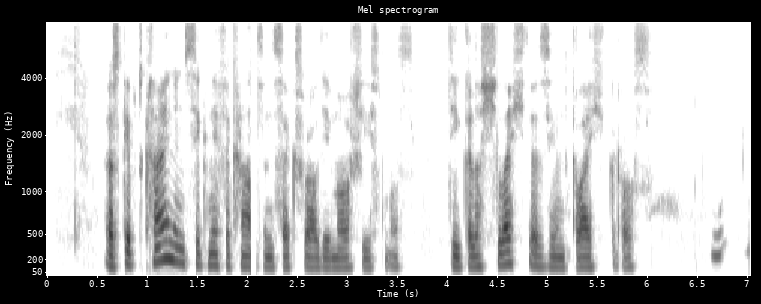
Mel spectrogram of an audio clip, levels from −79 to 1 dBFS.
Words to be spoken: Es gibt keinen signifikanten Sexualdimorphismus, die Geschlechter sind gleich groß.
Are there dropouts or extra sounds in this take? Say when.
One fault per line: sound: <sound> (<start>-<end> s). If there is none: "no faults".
sound: dropout (2.0-2.1 s)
